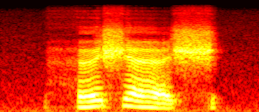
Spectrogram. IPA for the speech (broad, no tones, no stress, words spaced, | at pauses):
hɘʃɛʃ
